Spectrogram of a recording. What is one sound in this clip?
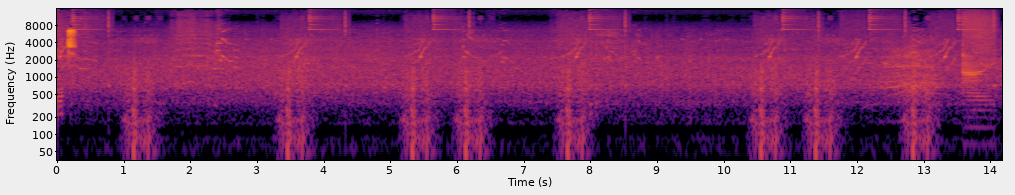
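Soft low thuds sound again and again as trees are planted.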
